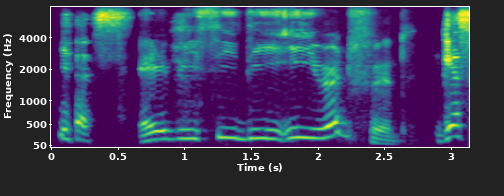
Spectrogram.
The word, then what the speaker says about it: ABCDE: ABCDE Redford. Guess how you pronounce it? Abcde.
